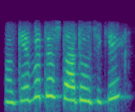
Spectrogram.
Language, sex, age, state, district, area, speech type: Odia, female, 18-30, Odisha, Kalahandi, rural, conversation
